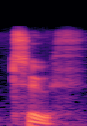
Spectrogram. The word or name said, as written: tooth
